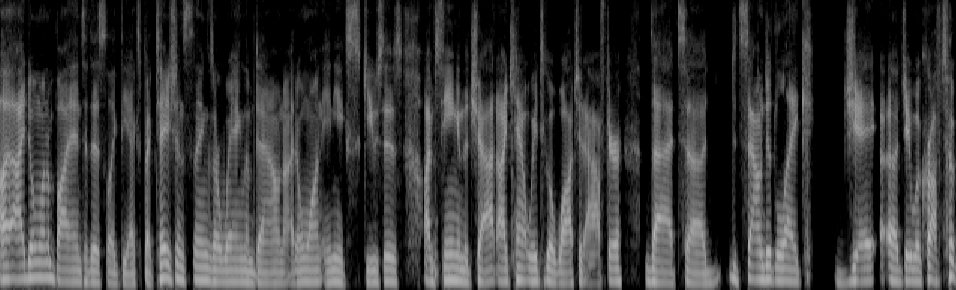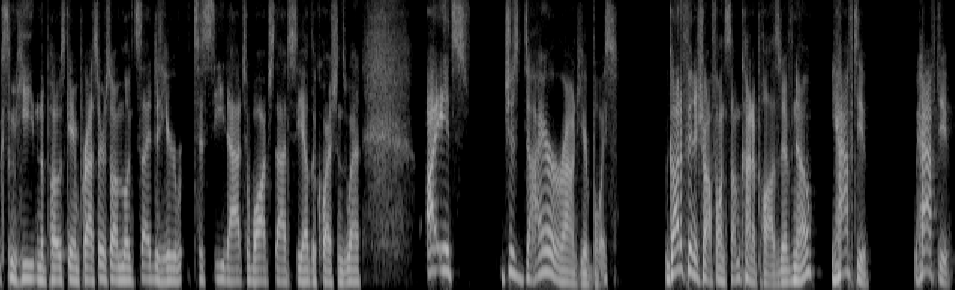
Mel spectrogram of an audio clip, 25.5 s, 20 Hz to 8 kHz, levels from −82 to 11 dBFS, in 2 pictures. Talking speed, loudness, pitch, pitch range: 215 wpm, -23 LUFS, 125 Hz, 115-140 Hz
